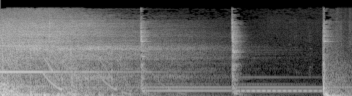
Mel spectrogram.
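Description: Sound effects for an animated intro. A loud wash fades away, crossed by falling pitch glides. A click comes a little under two seconds in and a sharper click about three seconds in, which sets off a low hum pulsing rapidly.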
